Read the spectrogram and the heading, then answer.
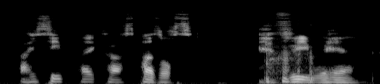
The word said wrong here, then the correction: Picross: I think it's Picross.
